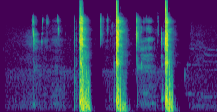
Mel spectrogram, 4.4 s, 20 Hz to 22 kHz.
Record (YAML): three_cough_length: 4.4 s
three_cough_amplitude: 32768
three_cough_signal_mean_std_ratio: 0.25
survey_phase: beta (2021-08-13 to 2022-03-07)
age: 18-44
gender: Female
wearing_mask: 'No'
symptom_fatigue: true
symptom_onset: 12 days
smoker_status: Current smoker (1 to 10 cigarettes per day)
respiratory_condition_asthma: false
respiratory_condition_other: false
recruitment_source: REACT
submission_delay: 3 days
covid_test_result: Negative
covid_test_method: RT-qPCR
influenza_a_test_result: Negative
influenza_b_test_result: Negative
